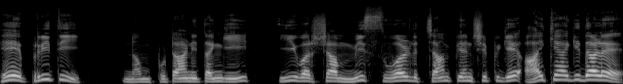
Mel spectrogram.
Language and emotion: Kannada, surprised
